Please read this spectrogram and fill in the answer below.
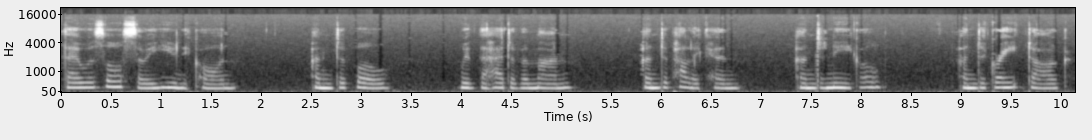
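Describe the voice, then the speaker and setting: A woman reading a storybook in a soft, breathy ASMR whisper, with a gentle, soothing delivery. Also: medium pitch, flat delivery, unhurried, pauses often, low-quality recording. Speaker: ASMR bedtime story reader.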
